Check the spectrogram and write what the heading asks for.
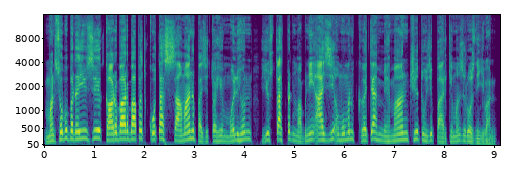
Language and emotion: Kashmiri, neutral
